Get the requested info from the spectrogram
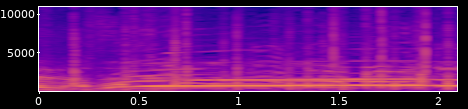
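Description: A child's long, high-pitched yell held on one note for over a second, rising as it starts and dropping away at the end, with a few sharp claps among it.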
